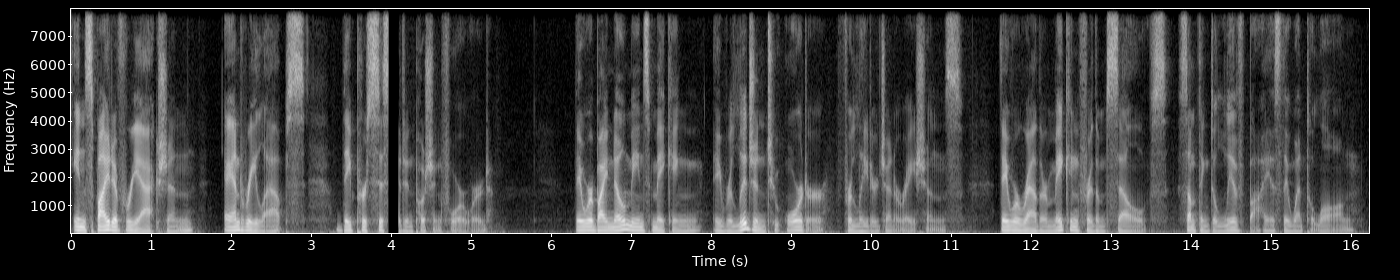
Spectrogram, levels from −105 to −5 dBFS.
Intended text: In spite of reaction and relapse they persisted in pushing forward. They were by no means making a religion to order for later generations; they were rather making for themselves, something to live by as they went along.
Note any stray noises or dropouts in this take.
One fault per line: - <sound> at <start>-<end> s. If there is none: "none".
- dropout at 4.0-4.1 s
